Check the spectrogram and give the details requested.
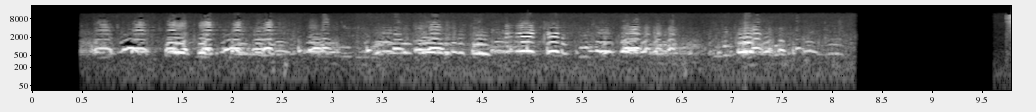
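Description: A swan gives loud, nasal honks in quick succession, several each second, for about eight seconds.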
